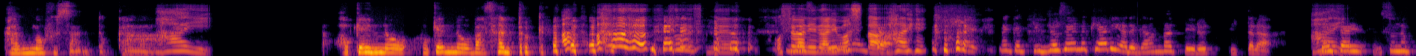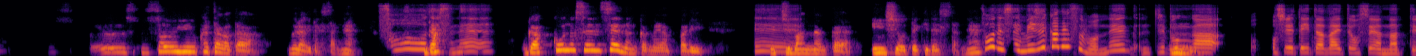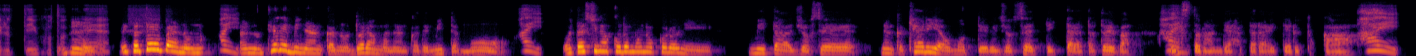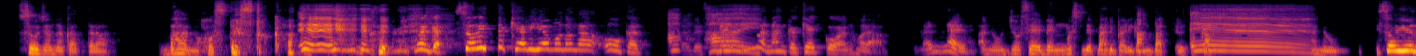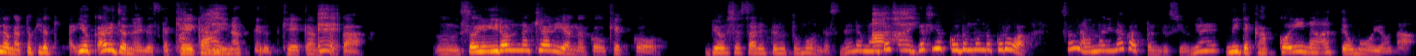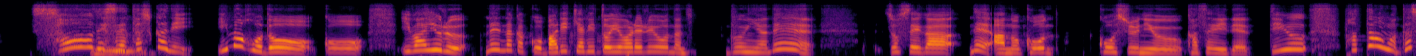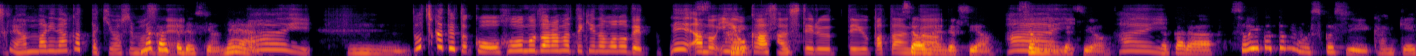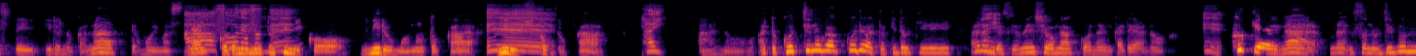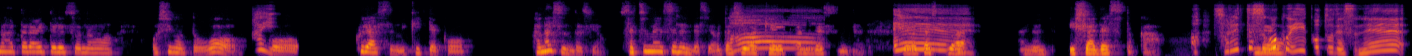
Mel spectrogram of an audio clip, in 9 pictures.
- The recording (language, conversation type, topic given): Japanese, unstructured, 子どもの頃に抱いていた夢は何で、今はどうなっていますか？
- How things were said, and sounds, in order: laughing while speaking: "おばさんとか、ね"; laugh; laughing while speaking: "はい"; other noise; laughing while speaking: "ホステスとか"; chuckle; other background noise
